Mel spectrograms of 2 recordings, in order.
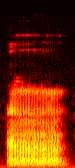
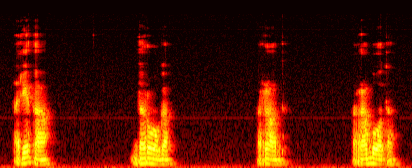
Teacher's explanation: When you say R, you should touch the roof of the mouth with the tongue. Important that the tongue must vibrate when you say R.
